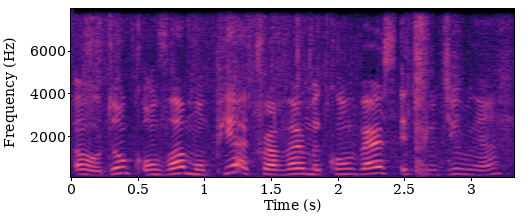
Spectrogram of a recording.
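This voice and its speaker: A woman's voice: on the high side, moderate pace, a little hiss or hum. A young woman, chatting playfully in a casual vlog and slipping English words in. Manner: playful, mixes in English words, swings from loud teasing to quiet talk. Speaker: vlogger.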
